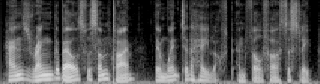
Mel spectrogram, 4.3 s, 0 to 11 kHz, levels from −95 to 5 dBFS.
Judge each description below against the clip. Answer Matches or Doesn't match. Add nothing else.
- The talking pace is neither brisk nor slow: Doesn't match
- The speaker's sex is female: Doesn't match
